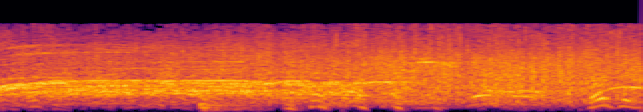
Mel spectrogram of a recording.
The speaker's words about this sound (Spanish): Lo mejor de todo, bueno, también parte de lo bueno, es que este señor, y pido un aplauso, me ha traído, porque es de Burgos, unas morcillas de Burgos.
